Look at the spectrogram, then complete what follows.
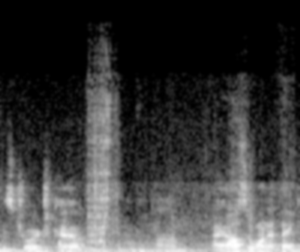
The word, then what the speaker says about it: Koch: And we have a third candidate for Municipal Budget Committee, George Koch. Did I say it wrong? No, you got it right. Thank you, everybody. My name is George Koch.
